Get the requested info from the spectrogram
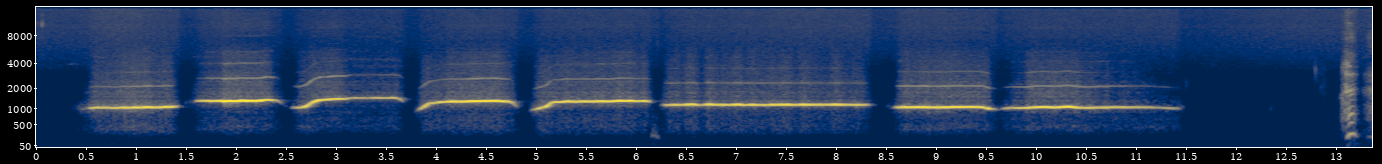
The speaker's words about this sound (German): Und dann pfiff er eine ganz langsame, lange Melodie.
